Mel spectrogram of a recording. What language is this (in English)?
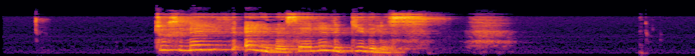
Kabyle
